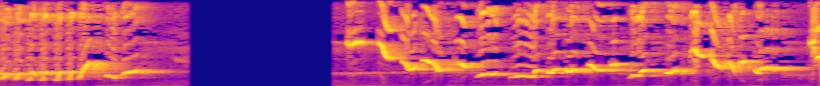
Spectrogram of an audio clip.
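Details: Morning white-rumped shama song meant to lure quiet shamas into answering: a fast rippling trill, a pause, then a rich varied stream of sweeping whistles jumping between high and low pitches.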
